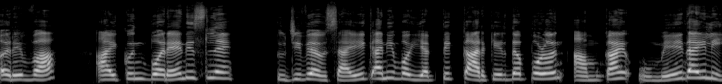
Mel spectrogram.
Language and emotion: Goan Konkani, happy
